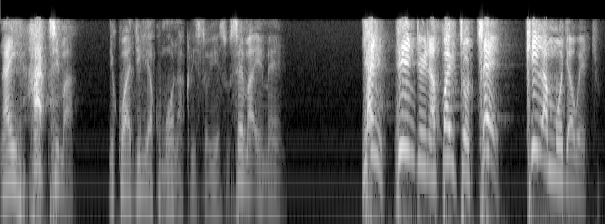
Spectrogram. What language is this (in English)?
Swahili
